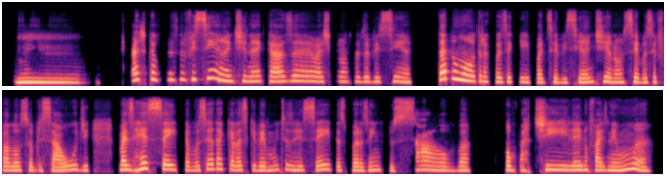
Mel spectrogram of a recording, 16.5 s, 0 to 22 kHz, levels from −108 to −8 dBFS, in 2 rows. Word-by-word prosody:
Hum, 190 -2 +2 0.6
acho 305 +3 +2
que - - -3
é - - +4
uma 295 - -7
coisa 315 +1 -4
viciante, 310 -6 +1
né, 235 +1 -1
casa 235 +1 0
eu 240 -2 0
acho 225 0 -2
que 230 - -26
é 225 - -3
uma 220 - -5
coisa 220 +1 -4
viciante 210 -1 -4 0.3
até 335 +2 +10
para 355 0 +3
uma 295 -5 +8
outra 240 -2 0
coisa 205 -1 -2
que 205 0 -6
pode 190 -1 -3
ser 195 - -1
viciante 190 +4 -3
eu 215 - +4
não 195 0 -1
sei 205 +1 +1
você 195 +2 -3
falou 185 -1 0
sobre 185 0 -5
saúde, 195 +4 0 0.4
mas 215 -2 +5
receita, 225 -4 +3
você 195 +6 -2
é 240 - +2
daquelas 210 -5 -1
que 210 - -5
vê 195 0 +1
muitas 210 +4 -4
receitas, 195 0 -1
por 185 -1 0
exemplo, 190 +2 -3
salva, 190 0 -2 0.4
compartilha 205 +3 +1
e - - +5
não 205 - 0
faz 190 0 0
nenhuma? 190 -1 +2
205 Hz, 180 wpm, -22 LUFS, 190-230 Hz, 0.6 s, até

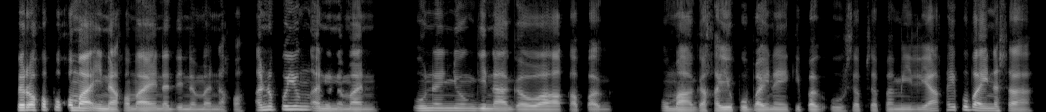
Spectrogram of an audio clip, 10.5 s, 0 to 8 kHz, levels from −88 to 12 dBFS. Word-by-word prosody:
Pero 180 +1 +10
ako 195 - +2
po - - -4
kumain 155 -6 +7
na, 115 -1 +3
kumain 125 0 +1
na 125 -1 -3
din 115 0 -7
naman 110 -1 -7
ako. 105 -1 -14
Ano 180 +4 +1
po 225 - -1
yung 225 -1 +1
ano 130 0 -1
naman, 120 -1 -3 0.4
una 155 +1 -2
niyong 150 -2 -5
ginagawa 115 -4 +1
kapag 110 0 -7 0.5
umaga 115 -3 -2
kayo 120 +1 +2
po 125 - -4
ba'y 120 -1 0
nakikipag-usap 115 0 -6
sa 120 - -11
pamilya, 115 +3 -6
kayo 190 +1 -6
po 205 - -1
ba'y 155 -6 +3
nasa 125 -4 -4
120 Hz, 170 wpm, -23 LUFS, 115-145 Hz, 0.5 s, Pero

